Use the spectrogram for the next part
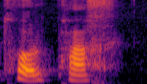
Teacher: Torpaq sözü torpaq, q x səsini ifadə edir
